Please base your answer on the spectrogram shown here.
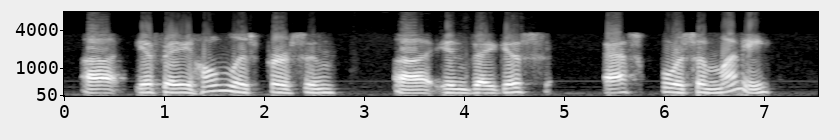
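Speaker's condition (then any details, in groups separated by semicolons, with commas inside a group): Cerebral palsy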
